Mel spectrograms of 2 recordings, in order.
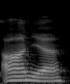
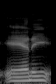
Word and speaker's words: Anya: card that I pulled this is Anya and her dragon I used to say Annie and her dragon because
